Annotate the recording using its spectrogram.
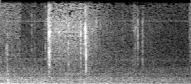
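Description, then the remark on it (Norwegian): A car's low engine rumble and tyre noise roll along steadily, a dull continuous drone with faint higher hiss, as the vehicle slowly drives into a parking lot with no one speaking. “Det står allerede en ung fyr med en PC i sekken og venter da jeg kjører inn på parkeringsplassen.”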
